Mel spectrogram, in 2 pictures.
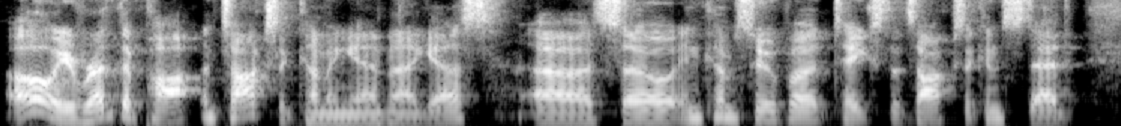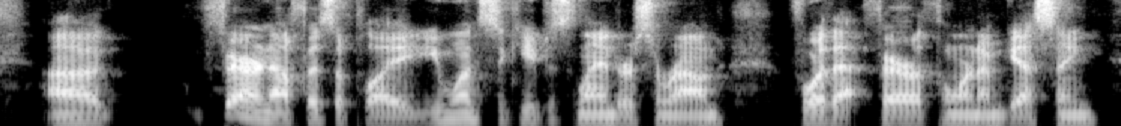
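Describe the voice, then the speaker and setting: A man's voice: mid-range voice, normal speed, bright, forceful tone. A tired man hosting and commentating an online game tournament, hesitant, with many ums and self-corrections. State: tired, yawning.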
